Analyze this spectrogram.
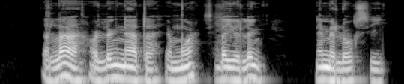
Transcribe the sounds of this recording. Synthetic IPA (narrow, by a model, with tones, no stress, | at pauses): a˨la˦o̰˨le˦ŋnɛ˦a˨ta˨ja˨mwa˦si̥˦da˦jo˨e˨le˦ŋ | nɛ˦mɛ˨lo˨˦ksi˦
